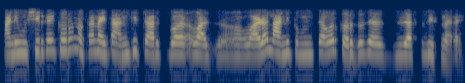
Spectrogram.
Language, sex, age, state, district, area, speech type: Marathi, female, 30-45, Maharashtra, Wardha, rural, conversation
